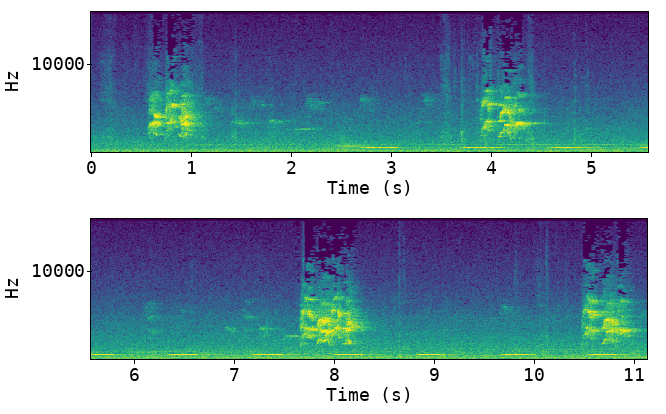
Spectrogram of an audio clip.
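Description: Birds calling: four short bursts of high chirping a few seconds apart, over a regular run of short low notes, a little more than one a second.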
